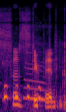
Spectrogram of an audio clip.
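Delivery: high-pitched, helpless giggling through the words. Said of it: "I don't know why I'm laughing".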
